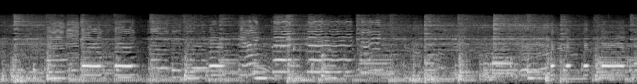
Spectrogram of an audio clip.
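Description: Band music: an instrumental passage of a song, with melody lines over a steady beat and no singing.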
